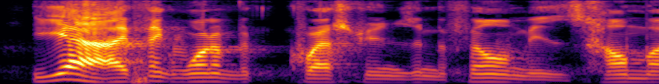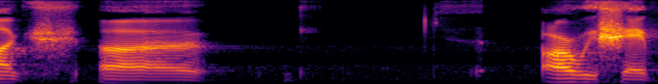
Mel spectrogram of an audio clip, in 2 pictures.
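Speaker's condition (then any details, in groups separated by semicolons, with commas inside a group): Cleft palate; lifelong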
